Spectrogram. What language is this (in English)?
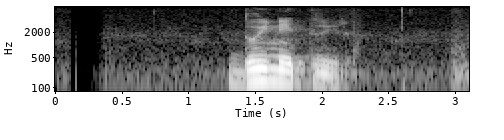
Bangla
